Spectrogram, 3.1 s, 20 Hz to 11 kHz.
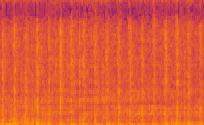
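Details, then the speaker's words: On30 steam locomotive model (runs on HO gauge track), small motor whirring with a repeating clunk about three per second from a big crack in the gear; new gear needed. "there's a big crack in the gear I reckon it full speed you won't even notice let's just pretend it's the chuff chuff sound"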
